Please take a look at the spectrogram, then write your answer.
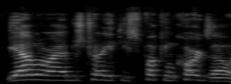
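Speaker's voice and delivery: impatient brush-off. Retold or imitated. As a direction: wave off the question while distracted. Brushing off repeated questions.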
